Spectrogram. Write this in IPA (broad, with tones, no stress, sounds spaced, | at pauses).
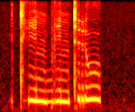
tʰ i˧ n b i˧ n t r u˥˩ k̚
